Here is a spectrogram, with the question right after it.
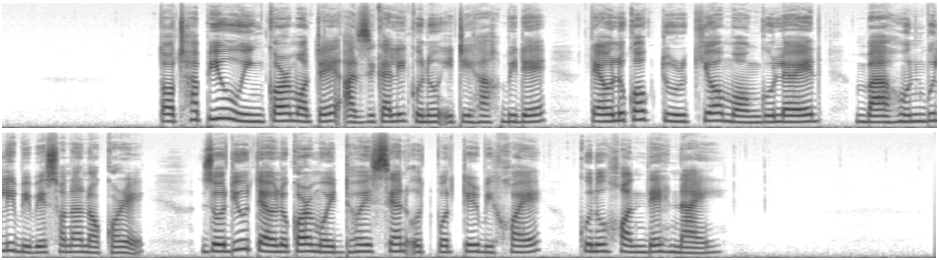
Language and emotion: Assamese, neutral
